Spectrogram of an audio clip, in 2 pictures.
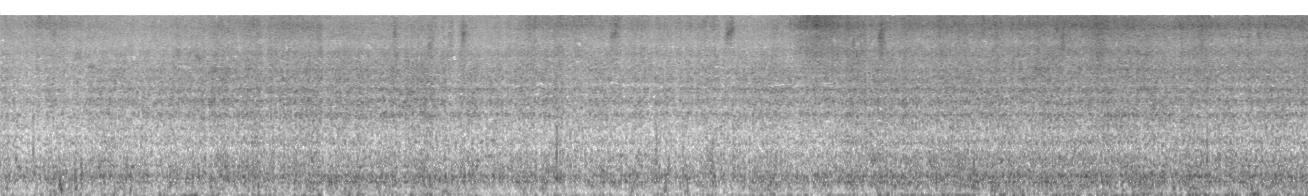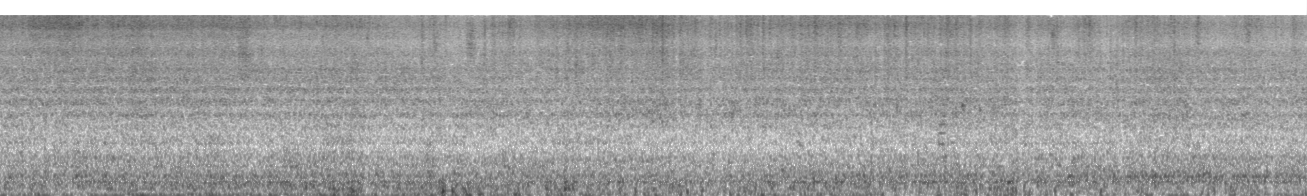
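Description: Wind rushes past an open window of a moving train.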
